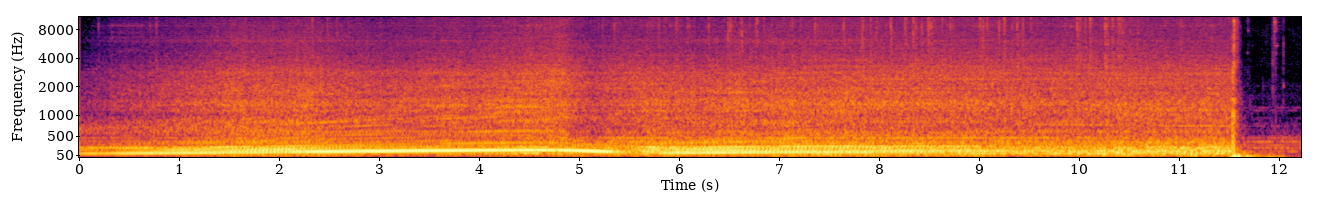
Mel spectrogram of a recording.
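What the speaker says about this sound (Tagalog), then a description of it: "naisipan ni Totong ihinto ang sasakyan saka siya bumaba" A car engine runs loud and steady, swells in pitch as it revs, dips briefly, settles back to a steady drone, then cuts off abruptly near the end, with no voices.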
